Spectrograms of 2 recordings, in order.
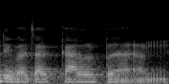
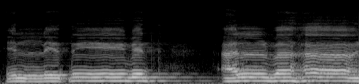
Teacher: Jadi qaf itu bisa dibaca hamzah.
